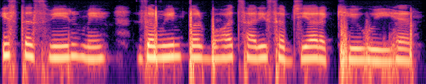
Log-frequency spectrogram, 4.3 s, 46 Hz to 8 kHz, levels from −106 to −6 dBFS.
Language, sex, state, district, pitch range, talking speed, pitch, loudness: Hindi, female, Uttar Pradesh, Lalitpur, 225-245 Hz, 155 wpm, 235 Hz, -18 LUFS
